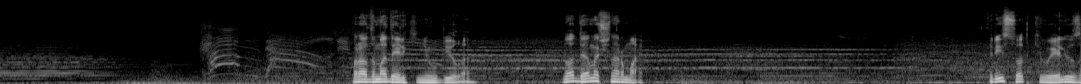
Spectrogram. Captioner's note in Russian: крик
